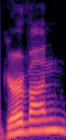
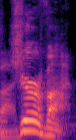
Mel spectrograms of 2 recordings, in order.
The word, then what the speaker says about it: Gervon: to the defensive line so is it gervon Dexter is that how you pronounce it on the last show we're on or did you do it wrong I did it wrong it's jervon okay I'm making sure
